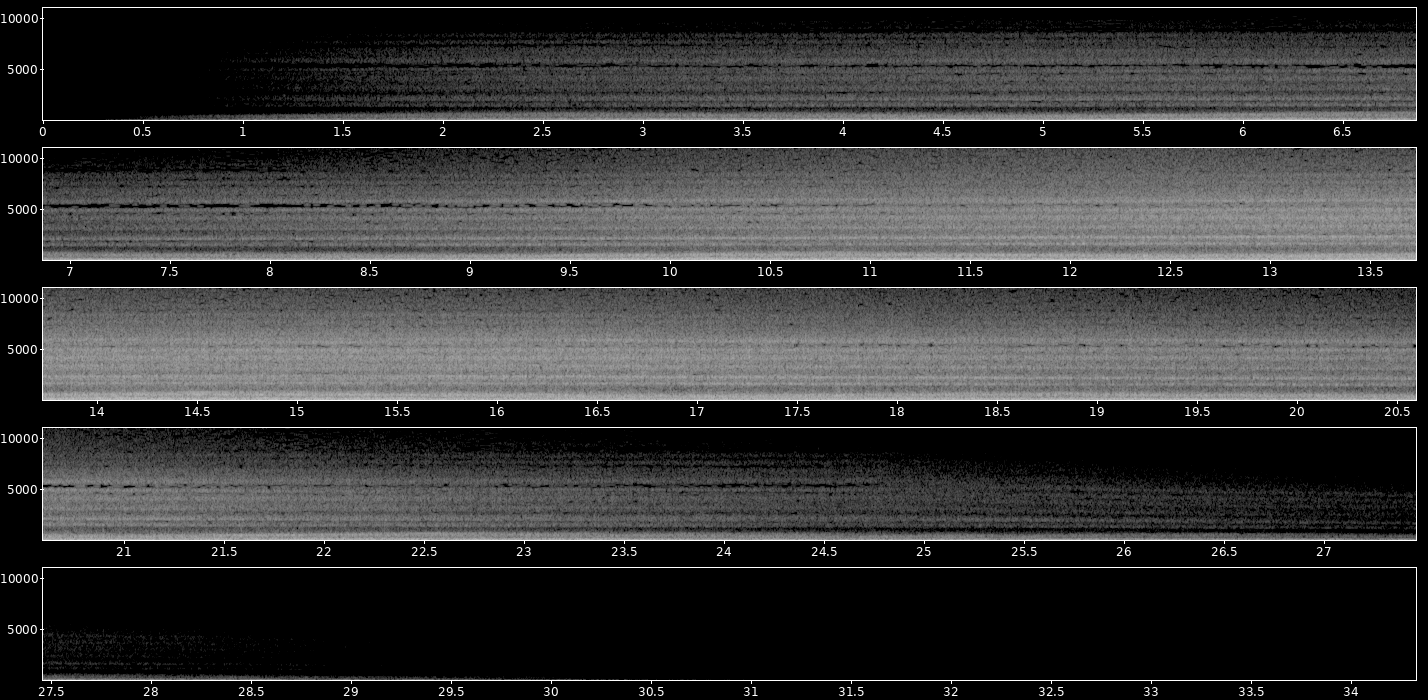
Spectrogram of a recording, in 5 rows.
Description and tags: Medium-heavy spaceship fly-by
Sound of a medium-heavy spaceship flying by. Made with Serum, HOFA MS-Pan and Tritik Krush.
I uploaded the source material before panning and distortion as well, so you can build your own fly-by. If you want the same distortion settings, just use the init patch in Krush and turn up the Drive to about 60% and Crush to 30%, adjust to taste.
spaceship, exhaust, fly-by, drone, hover, futuristic, engine, sounddesign, medium-heavy, sound-design, alien, future, space, sci-fi, fly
